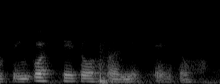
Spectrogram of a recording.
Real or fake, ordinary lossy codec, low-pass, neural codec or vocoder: fake; none; none; codec, 24 kHz, 0.9 kbps, DualCodec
